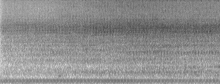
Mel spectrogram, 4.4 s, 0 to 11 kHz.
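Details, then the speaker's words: Salvage 2018 Porsche Macan GTS, first start before rebuild, nearly out of fuel, all dash lights on, missing running gear, radiator fan on immediately: smooth, even idle, steady hum, no knocks, ticks or misses; engine sounds healthy. "know, for missing half the running gear and the radiator fan coming on immediately, I gotta say, this thing sounds healthy."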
